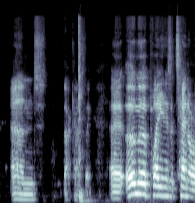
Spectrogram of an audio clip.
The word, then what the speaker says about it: Ömür: The Turkish way of saying it, Abdülkadir Ömür. Like you're saying no in a really sort of strong, like you're saying oh no in a really strong Hull accent.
